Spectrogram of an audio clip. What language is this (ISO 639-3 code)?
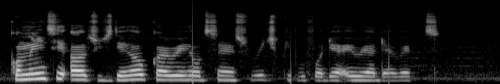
pcm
